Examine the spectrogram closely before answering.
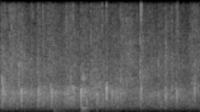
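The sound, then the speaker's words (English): Audience applause at a lecture event, dense steady clapping that fills the whole clip at a fairly loud, even level. “That's applause.”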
